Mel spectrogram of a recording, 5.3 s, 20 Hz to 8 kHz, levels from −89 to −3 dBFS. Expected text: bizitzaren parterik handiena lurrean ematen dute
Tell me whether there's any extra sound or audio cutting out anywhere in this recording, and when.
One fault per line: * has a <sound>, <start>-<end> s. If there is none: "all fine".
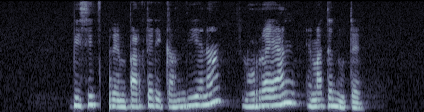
* has a dropout, 1.2-1.4 s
